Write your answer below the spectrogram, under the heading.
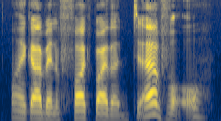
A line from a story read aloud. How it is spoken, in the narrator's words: slurs happily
